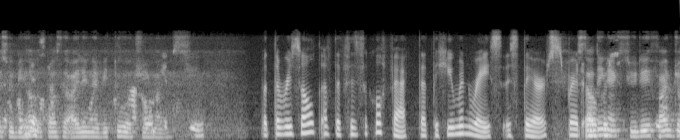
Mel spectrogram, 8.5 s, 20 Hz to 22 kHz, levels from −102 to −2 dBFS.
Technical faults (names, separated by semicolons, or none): echo leak; speech suppressed in double talk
